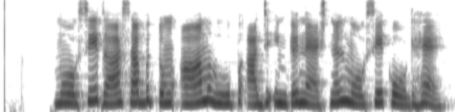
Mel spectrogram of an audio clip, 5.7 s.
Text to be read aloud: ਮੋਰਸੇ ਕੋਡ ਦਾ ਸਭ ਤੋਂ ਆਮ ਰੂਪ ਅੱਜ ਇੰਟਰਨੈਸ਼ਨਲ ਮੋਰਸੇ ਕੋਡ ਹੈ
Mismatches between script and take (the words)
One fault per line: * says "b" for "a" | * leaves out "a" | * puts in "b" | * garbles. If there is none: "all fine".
* leaves out "ਕੋਡ"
